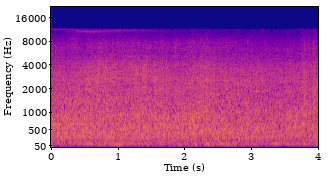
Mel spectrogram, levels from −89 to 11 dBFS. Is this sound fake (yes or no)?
no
